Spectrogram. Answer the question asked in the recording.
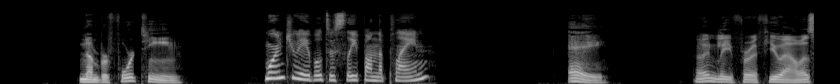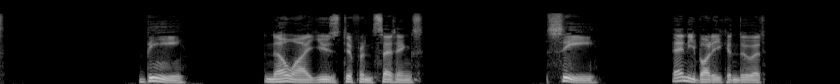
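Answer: A: Only for a few hours.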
